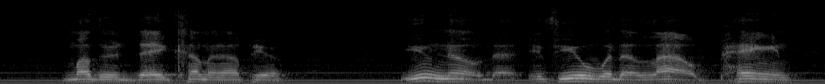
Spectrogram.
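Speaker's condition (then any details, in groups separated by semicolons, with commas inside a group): ALS; drops things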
